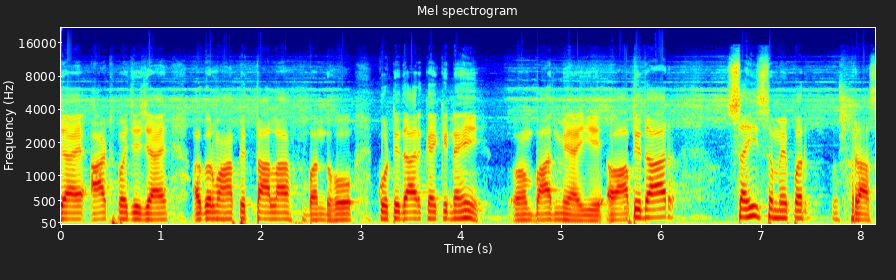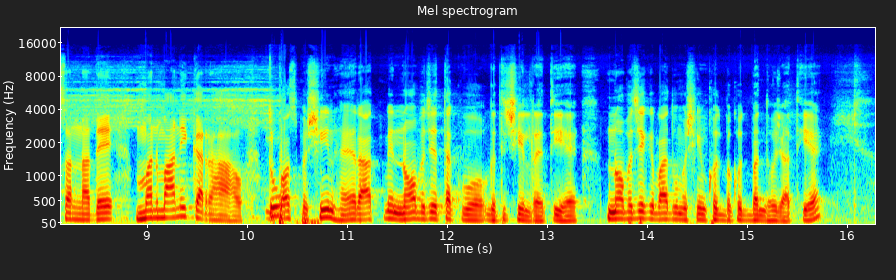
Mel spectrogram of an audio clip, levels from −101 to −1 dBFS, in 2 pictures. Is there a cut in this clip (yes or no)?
yes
